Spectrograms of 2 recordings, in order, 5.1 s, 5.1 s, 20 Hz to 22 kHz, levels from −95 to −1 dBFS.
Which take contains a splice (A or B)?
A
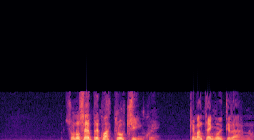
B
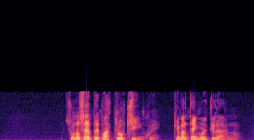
B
